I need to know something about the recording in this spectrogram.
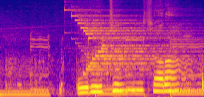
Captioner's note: Old habits die hard sound effect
